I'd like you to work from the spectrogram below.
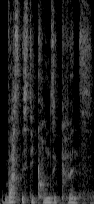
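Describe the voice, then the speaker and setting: Emphatic low-voiced man on motivation. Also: slow pace, fairly bright tone. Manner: emphatic, repeats phrases, often murmurs agreement. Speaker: podcast co-host. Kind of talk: casual motivational chat.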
